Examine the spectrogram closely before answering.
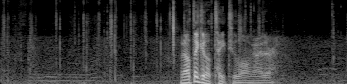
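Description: Footsteps tread on hard stairs.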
